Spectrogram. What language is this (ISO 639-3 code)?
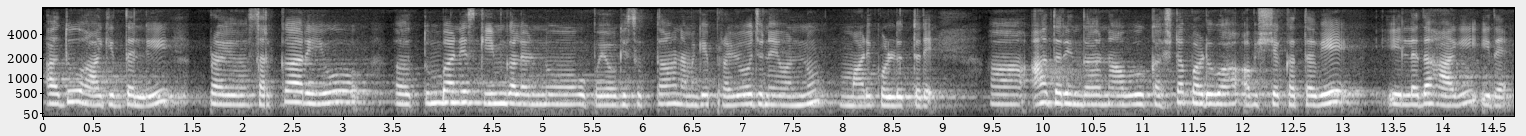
kan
